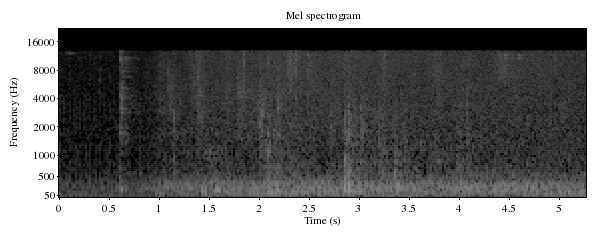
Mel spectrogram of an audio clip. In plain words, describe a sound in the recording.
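Handbells ring out in a melody in a large echoing hall.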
